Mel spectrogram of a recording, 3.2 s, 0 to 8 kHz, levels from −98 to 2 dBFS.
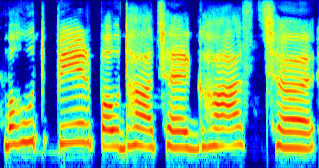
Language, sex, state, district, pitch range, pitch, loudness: Maithili, female, Bihar, Samastipur, 265-315 Hz, 285 Hz, -14 LUFS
